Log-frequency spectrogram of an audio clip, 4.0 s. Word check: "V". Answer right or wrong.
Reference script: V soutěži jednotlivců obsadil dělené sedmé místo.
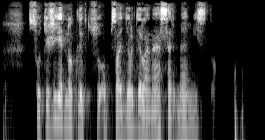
right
